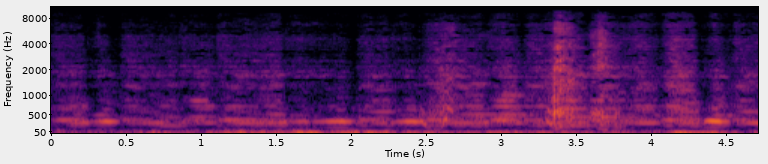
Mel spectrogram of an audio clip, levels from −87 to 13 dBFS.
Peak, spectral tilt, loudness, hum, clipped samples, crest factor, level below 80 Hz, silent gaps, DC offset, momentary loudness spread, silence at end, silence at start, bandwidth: -12 dBFS; -3.5 dB/octave; -36 LUFS; none; under 0.1%; 22 dB; -42 dBFS; none; under 0.1%; 13 LU; 0 s; 0 s; 10 kHz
